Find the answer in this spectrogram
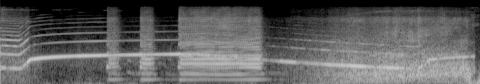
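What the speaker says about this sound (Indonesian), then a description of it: "Yang ini truk pemadam kebakaran." A toy fire truck siren wails up and down, broken by a few short electronic honks and a buzzy alarm burst, loud and close with no talking.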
